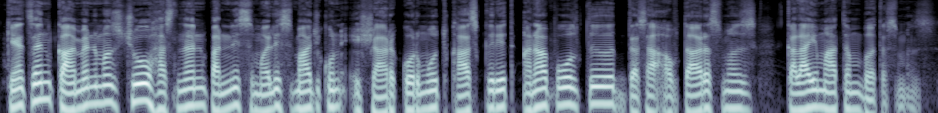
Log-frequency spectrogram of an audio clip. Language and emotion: Kashmiri, neutral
